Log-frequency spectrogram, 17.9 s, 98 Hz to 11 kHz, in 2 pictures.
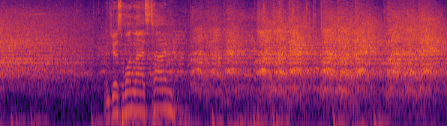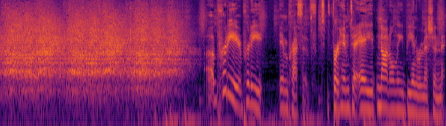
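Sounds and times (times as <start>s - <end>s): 
large arena crowd roaring and cheering: 0.0s - 12.8s
speech: 2.1s - 3.8s, 13.2s - 17.8s.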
